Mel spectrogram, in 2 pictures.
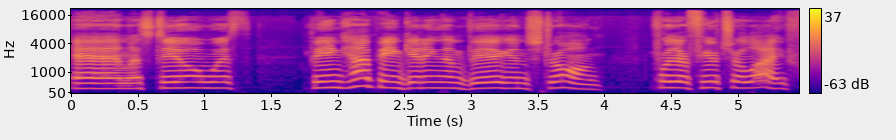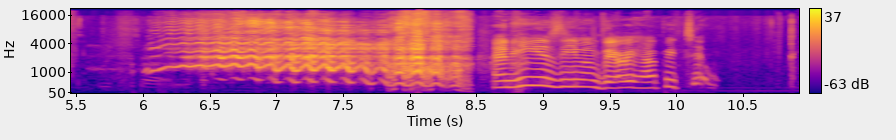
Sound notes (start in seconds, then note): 6.0 horse whinnies enthusiastically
